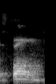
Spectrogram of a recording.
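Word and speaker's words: Fon: Israelite or Jewish no they were from the phone tribe f n the phone phone okay so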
